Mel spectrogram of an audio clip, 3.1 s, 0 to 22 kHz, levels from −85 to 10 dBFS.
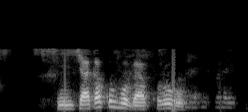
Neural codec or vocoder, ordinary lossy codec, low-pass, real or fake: vocoder, 24 kHz, 100 mel bands, Vocos; AAC, 24 kbps; 3.6 kHz; fake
